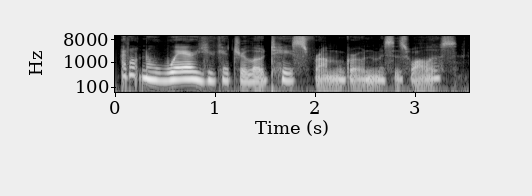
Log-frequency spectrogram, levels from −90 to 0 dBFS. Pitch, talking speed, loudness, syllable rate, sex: 205 Hz, 220 wpm, -19 LUFS, 5.4 syllables/s, female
